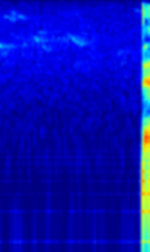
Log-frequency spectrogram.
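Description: Faint, thin high chirps like distant birdsong over a quiet background, then a narrating voice starts speaking near the end.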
